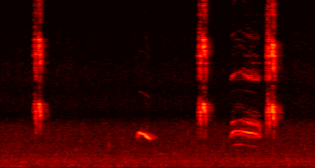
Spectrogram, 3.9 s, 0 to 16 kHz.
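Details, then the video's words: Spring birds by the Oredezh River in Leningrad Oblast, Russia, 8 April 2023: sharp, very high chirps mixed with a lower whistled slur and a brief warbled phrase, against faint, even background noise. "Весеннее пение птиц"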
